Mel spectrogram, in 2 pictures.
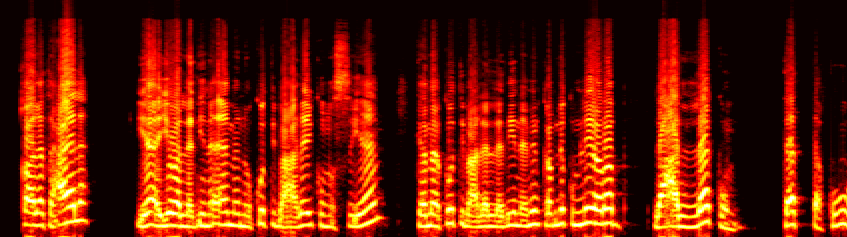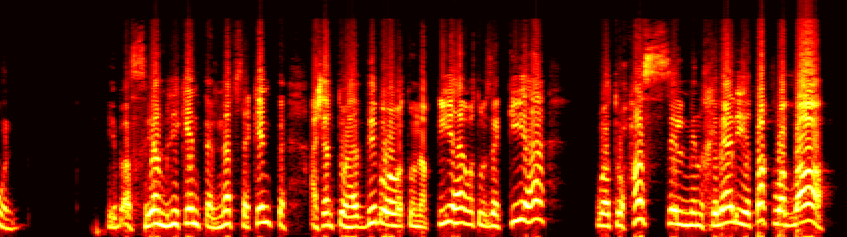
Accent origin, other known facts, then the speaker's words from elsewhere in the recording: Egypt; مما أثلج صدري إن أبو حملات اللي عندنا في مصر ده الفاسق هذا المجرم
